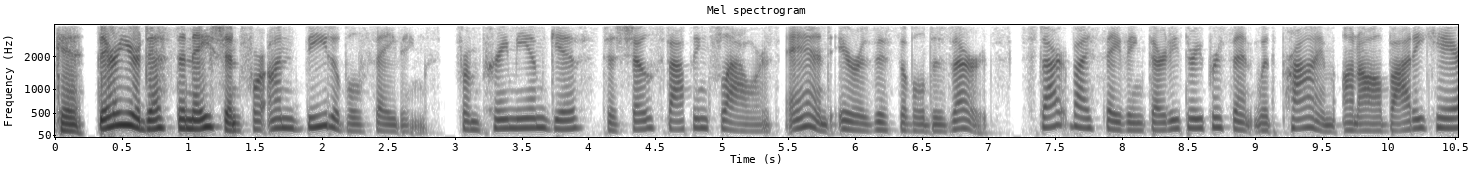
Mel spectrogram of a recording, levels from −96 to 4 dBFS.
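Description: Microphone overload runs from 0.06 to 1.29 s in this speech recording. The loudest syllables have a harsh, crackling edge, with peaks pushed about 6 dB past the converter's limit so their tops are sheared flat. Only a small share of samples, around one or two percent, is affected. This is likely an input gain set too high for the converter. Microphone volume stepped down is heard at 0.35 s, 1.35 s and 2.37 s. The voice and the background drop together by about 3 dB, then about 8 dB, then about 2 dB. Each drop is abrupt rather than a smooth fade, and the first two land during or just after the distorted stretch. The likely cause is the call software cutting the device's input level in single steps in response to the clipping. The whole clip is band-limited to 4 kHz by the G.711 call path.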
